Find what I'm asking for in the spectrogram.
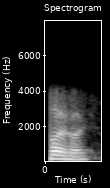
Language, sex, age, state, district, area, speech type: Assamese, female, 18-30, Assam, Charaideo, urban, conversation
